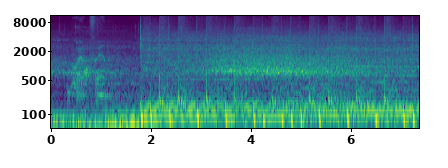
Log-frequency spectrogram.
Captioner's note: applause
